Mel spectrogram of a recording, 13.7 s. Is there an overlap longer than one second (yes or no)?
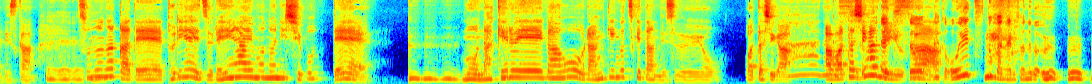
yes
